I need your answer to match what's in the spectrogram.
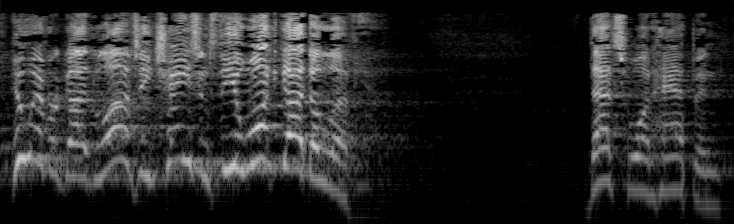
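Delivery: ordinary talk, nothing marked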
